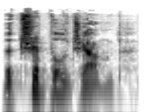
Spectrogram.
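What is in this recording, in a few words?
"triple jump", British English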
